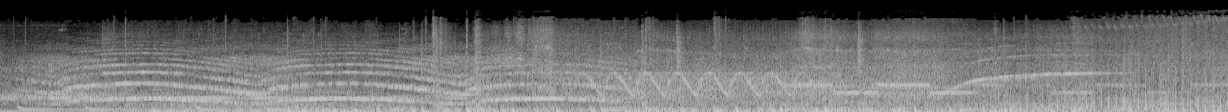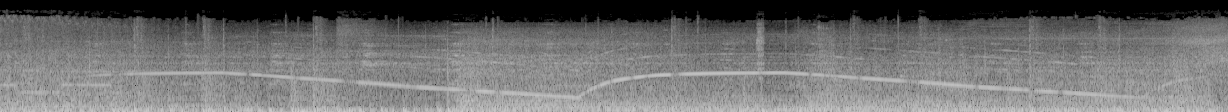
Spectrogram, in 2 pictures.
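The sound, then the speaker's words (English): Loud sirens of ground emergency services preparing for the crash landing of a fully loaded airliner wail over rumbling traffic, first a fast, rapidly warbling pattern, then slow sweeping tones that rise sharply and glide down again, repeating without any talking. “On the ground, emergency services prepare for the crash landing of a fully loaded airliner.”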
